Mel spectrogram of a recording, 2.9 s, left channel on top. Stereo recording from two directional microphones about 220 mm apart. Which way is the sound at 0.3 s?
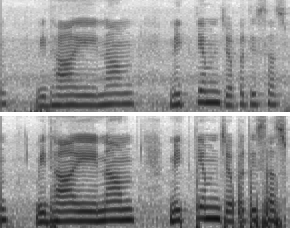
40° right (ahead or behind).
